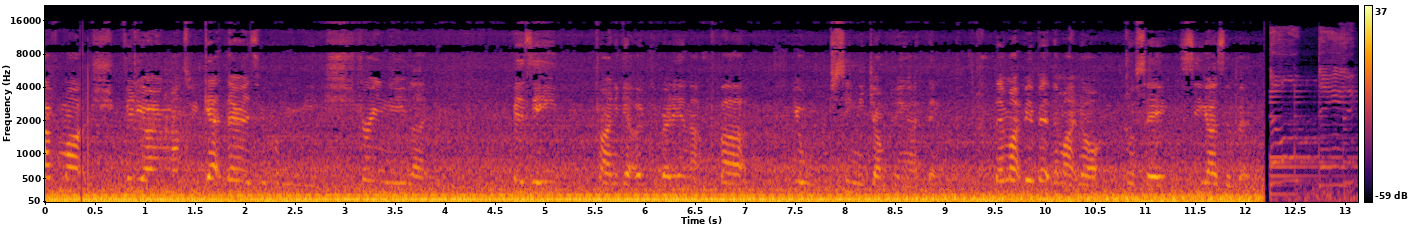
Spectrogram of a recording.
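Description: Steady low drone of a horsebox lorry's engine and running gear, heard from inside the cab while it drives. It stops suddenly at the end.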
